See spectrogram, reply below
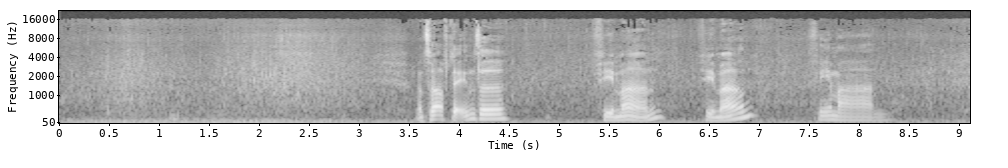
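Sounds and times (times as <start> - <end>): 
boat engine hum at a harbour: 0.0 - 9.0
waves lapping and wind at the harbour of Puttgarden on Fehmarn: 0.0 - 9.0
speech: 3.6 - 4.6, 5.4 - 7.0, 7.6 - 8.4.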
